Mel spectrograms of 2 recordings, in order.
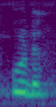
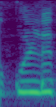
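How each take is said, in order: First: "कुड" with no l before the d; silent L. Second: "कुल्ड" with the l pronounced before the d; wrongly sounded L. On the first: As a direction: say "कुड", going straight from vowel to d. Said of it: "वहाँ का एल silent हो गया". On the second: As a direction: say "कुल्ड" as spelt, l fully sounded. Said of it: "अब इसको कुल्ड तो पढ़ेंगे नहीं". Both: Shown as a demonstration.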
